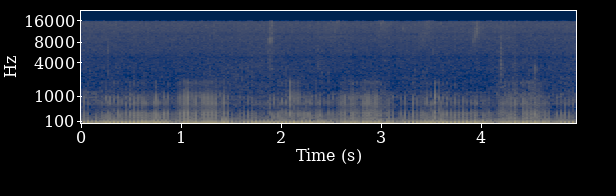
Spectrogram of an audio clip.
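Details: Dozing six-month-old kitten purring steadily, recorded in close stereo with zero talking; deep rumble pulsing in breathing cycles about every one and a half seconds.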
